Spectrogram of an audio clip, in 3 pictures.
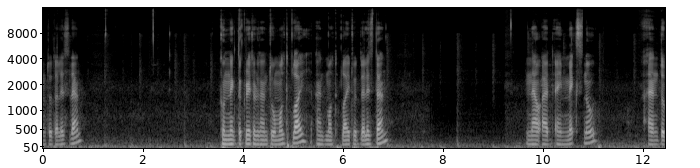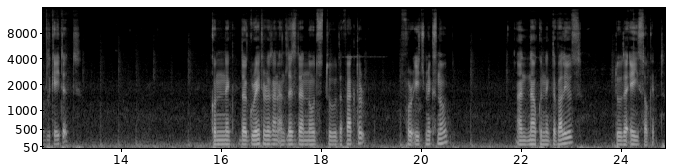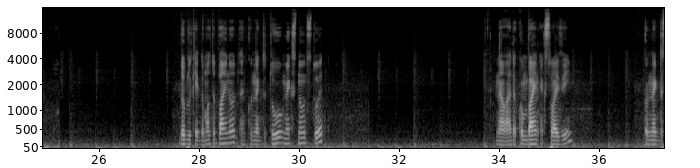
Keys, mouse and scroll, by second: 0.8 middle click, 2.2 click, 3.0-4.4 drag, 5.8-6.3 drag, 8.1 middle click, 8.8 shift+a, 11.8 shift+d, 12.0 y, 15.0-15.6 drag, 16.2-17.0 drag, 20.9 click, 22.5-23.4 drag, 24.8-25.2 middle drag, 28.0 click, 28.5 shift+d, 29.4-29.8 drag, 30.2-30.7 drag, 31.8 middle click, 33.1 shift+a, 37.0-37.3 drag.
